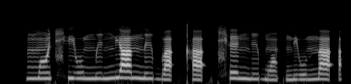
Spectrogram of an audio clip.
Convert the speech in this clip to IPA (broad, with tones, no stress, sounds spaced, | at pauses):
m ɔ̃˧ t͡ɕʰ j u˧ m i˧ ŋ j a˦ n̪ i˧ b a˨ ʔ kʰ a˨ ʔ t͡ɕʰ e˦ ŋ i˧ b ɔ̃˨ k̚ n̪ j u˧ n̪ a˦ ʔ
